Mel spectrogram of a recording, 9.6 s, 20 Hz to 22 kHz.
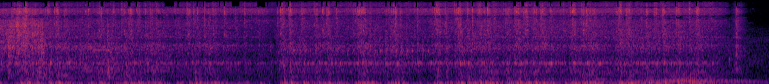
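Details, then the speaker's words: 1965 Ford F100 on 1974 highboy chassis, carbureted V8 supposedly a crate 390, timing bumped up: it still idles low and lumpy; owner suspects an error in his carburetor rebuild, not confirmed. Rough idle. "I ended up pulling the carb back off of this thing, It just wasn't running right, and I thought maybe I did something wrong when I rebuilt the carb."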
